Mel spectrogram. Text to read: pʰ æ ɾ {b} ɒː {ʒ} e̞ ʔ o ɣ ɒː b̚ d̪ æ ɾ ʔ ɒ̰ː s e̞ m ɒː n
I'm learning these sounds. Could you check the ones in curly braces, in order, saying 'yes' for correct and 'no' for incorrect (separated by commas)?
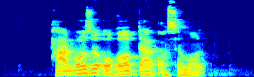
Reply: no, no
